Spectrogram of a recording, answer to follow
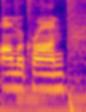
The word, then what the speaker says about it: omicron: developments on the new omicron coronavirus that's how we say it the name is omicron omicron omicron this new uh oh my crown vamos yeah i might be messing up the pronunciation of this the correct one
